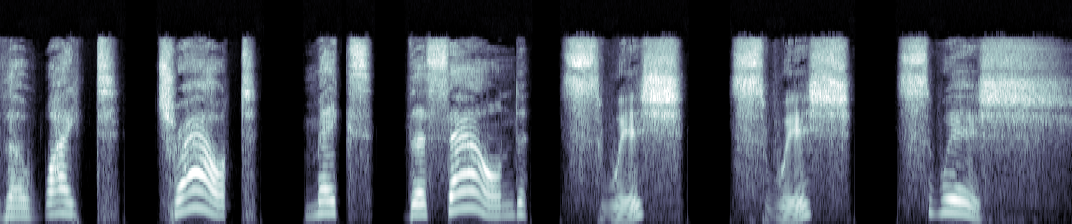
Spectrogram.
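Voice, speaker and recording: A woman reading a picture book aloud for young children, with deliberate, singsong phrasing and questions put to the listener. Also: medium pitch, sing-song, no room sound, clean studio sound. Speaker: children's read-along storyteller.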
